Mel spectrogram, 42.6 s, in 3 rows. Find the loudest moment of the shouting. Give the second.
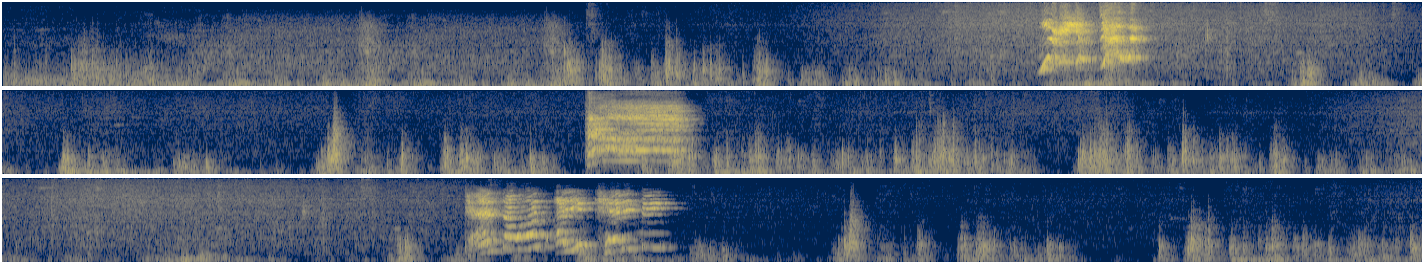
11 s.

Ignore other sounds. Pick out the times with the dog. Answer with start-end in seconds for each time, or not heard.
not heard.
